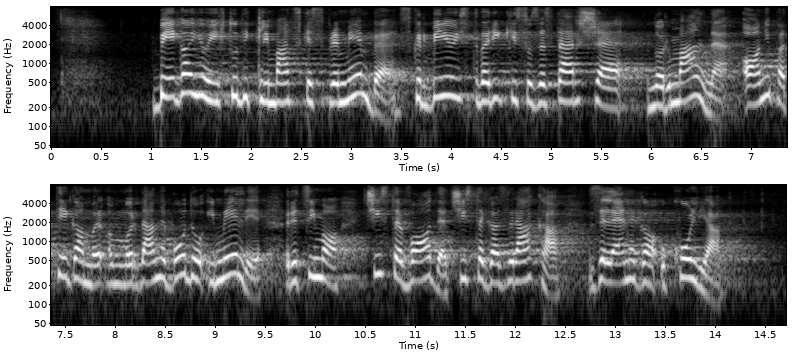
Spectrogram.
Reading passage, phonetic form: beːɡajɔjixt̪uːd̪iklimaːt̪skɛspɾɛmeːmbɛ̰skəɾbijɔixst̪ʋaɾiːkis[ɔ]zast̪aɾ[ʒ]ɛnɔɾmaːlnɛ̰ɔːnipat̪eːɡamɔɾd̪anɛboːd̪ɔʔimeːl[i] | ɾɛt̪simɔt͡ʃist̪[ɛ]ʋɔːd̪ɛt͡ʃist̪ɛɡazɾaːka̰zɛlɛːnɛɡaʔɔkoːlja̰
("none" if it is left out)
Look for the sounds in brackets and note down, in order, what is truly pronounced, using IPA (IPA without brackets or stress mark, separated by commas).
ɔ, ʃ, i, ɛ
